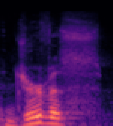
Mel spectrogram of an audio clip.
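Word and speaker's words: Gervase: um we had jervis jervis he says it rhymes with nervous so jervis bush come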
